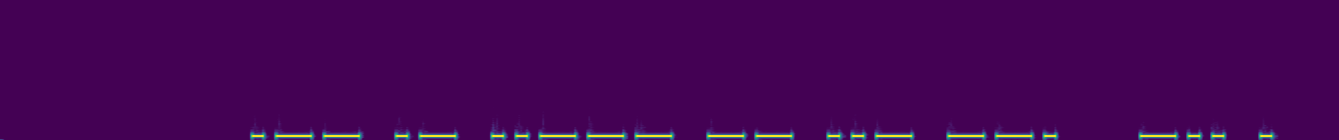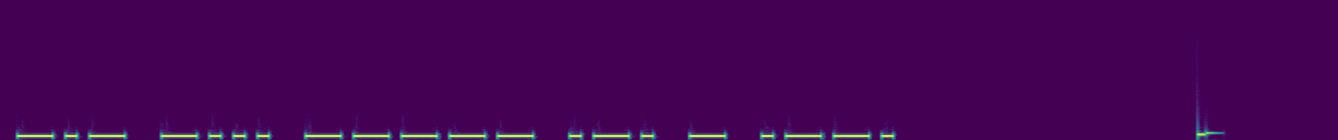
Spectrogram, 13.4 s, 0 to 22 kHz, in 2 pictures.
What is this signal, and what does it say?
Morse code, heard as a keyed tone, about 20 wpm, 700 Hz. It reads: WA2MUG DE KB0RTP
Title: USA Callsign DE Callsign - 6 Characters - 20wpm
